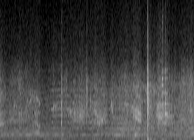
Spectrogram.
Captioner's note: panting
